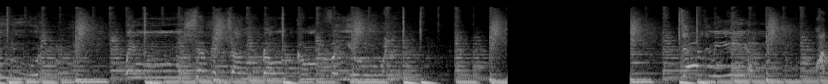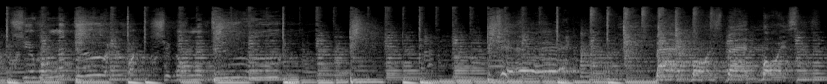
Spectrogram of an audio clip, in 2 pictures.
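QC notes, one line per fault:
5.07–6.30 s: audio dropout to silence. The sound cuts off abruptly mid-flow and returns just as abruptly after 1.23 s of complete silence with no room tone, unlike a gate or fade, which would taper. This is likely a lost input while recording continued writing silence.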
